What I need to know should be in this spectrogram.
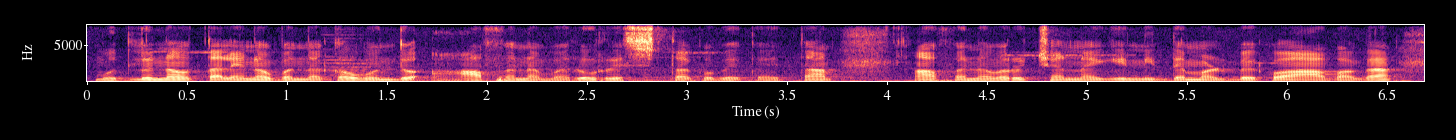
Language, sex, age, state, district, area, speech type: Kannada, female, 18-30, Karnataka, Chamarajanagar, rural, spontaneous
